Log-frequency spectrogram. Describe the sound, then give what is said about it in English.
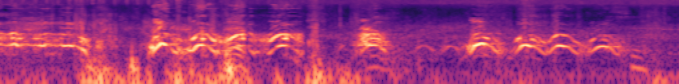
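A dog barks and yips nearby in quick, high, arching bursts that come in short clusters, loud and repeated over several seconds. “Sorry, there was just another dog that just came to me, and I had to stick out my backpack to make sure it didn't bite me.”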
